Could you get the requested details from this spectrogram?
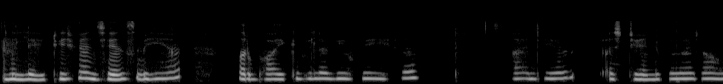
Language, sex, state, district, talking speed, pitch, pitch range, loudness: Magahi, female, Bihar, Gaya, 155 wpm, 255 Hz, 240-265 Hz, -31 LUFS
